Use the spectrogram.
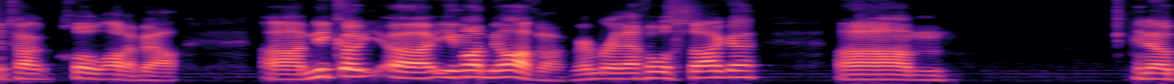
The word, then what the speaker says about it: Iamaleava: But Nico Iamaleava, the player, let me race to that because I think I said his last name wrong. Nico Iamaleava, there we go.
